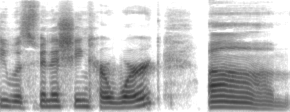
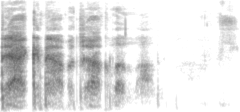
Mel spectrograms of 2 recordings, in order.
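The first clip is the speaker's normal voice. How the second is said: soft, close whisper. Retelling how a daughter asked her dad for a lollipop: imitating a whispered request. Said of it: "she goes and whispers in his ear".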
